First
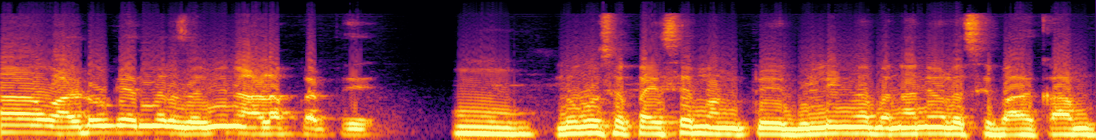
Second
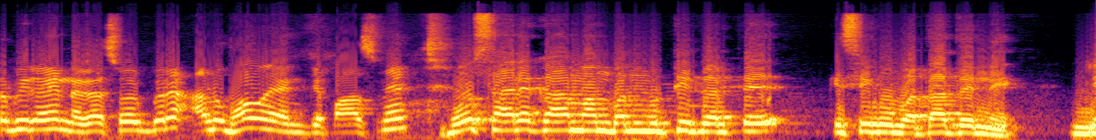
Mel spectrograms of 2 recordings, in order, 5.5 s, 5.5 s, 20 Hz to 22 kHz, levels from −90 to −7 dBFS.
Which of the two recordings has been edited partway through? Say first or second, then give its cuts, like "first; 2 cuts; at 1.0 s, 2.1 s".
second; 1 cut; at 2.2 s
